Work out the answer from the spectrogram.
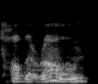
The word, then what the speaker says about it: Toblerone: International who owns Toblerone and again Toblerone is pronounced Toblerone not Swiss one right the same ending but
